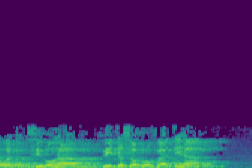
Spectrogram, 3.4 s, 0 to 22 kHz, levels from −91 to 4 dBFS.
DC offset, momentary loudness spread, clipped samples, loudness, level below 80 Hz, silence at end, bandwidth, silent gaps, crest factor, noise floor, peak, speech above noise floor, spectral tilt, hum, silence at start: under 0.1%; 7 LU; under 0.1%; -13 LUFS; -48 dBFS; 0.35 s; 5.8 kHz; none; 12 dB; -33 dBFS; 0 dBFS; 21 dB; -4.5 dB/octave; none; 0 s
